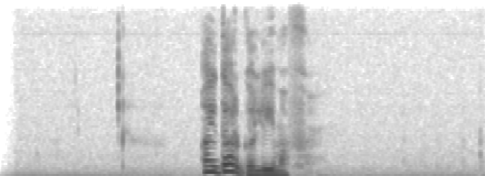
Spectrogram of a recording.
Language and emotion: Russian, sad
